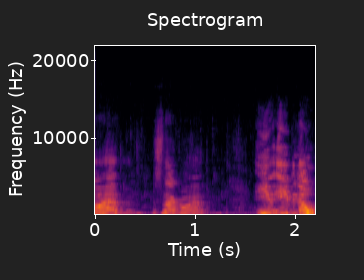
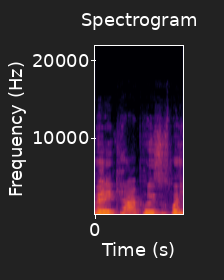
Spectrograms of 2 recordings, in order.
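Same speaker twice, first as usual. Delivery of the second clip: normal talking voice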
